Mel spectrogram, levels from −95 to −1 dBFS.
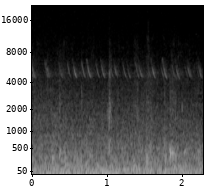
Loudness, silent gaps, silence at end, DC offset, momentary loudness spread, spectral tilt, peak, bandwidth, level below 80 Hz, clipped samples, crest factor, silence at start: -44 LUFS; none; 0 s; under 0.1%; 2 LU; -7 dB/octave; -26 dBFS; 12 kHz; -44 dBFS; under 0.1%; 14 dB; 0 s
